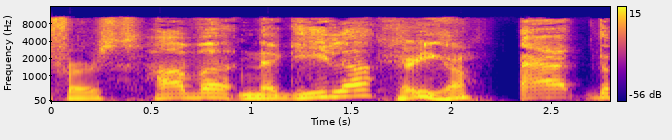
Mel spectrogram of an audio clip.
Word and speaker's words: Hava Nagila: Hava Nagila?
